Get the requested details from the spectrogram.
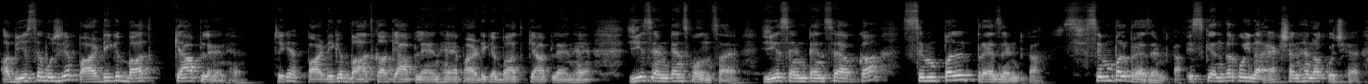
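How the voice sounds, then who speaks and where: A man's voice: mid-range voice, lively intonation, darkish tone. Man teaching English grammar. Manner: slow, deliberate reading of English example sentences. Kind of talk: explaining grammar from movie subtitles.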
